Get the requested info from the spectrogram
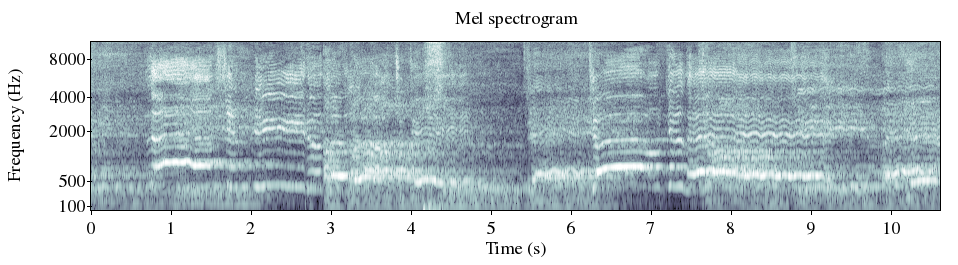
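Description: Live a cappella vocal group singing a slow soul ballad: a lead voice carries a wavering melody over sustained harmonies and low held notes from the backing singers, with no instruments.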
